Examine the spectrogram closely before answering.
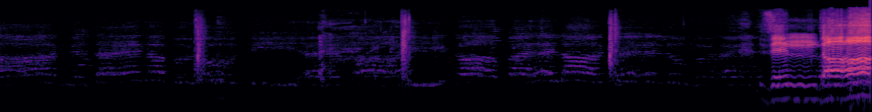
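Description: A young man chants softly through a microphone.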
